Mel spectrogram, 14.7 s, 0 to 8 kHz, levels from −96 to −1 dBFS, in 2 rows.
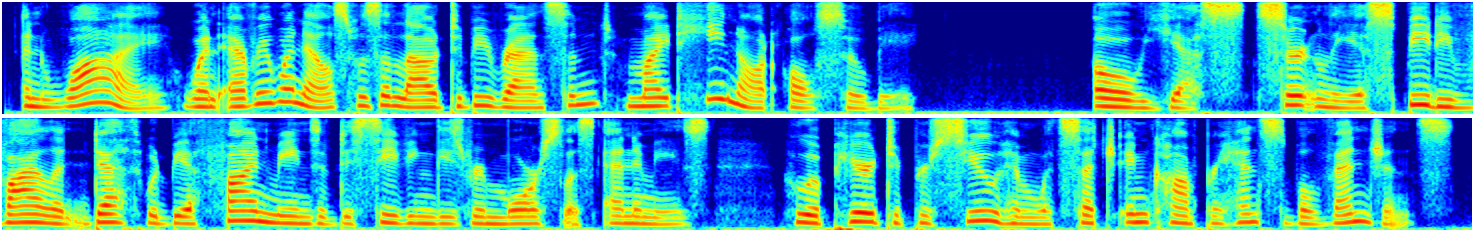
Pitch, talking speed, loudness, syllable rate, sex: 205 Hz, 170 wpm, -20 LUFS, 5.7 syllables/s, female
